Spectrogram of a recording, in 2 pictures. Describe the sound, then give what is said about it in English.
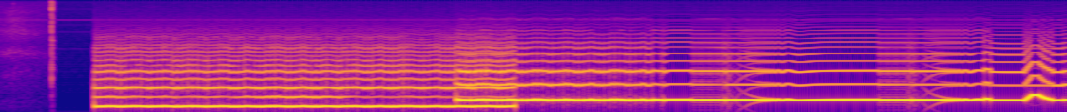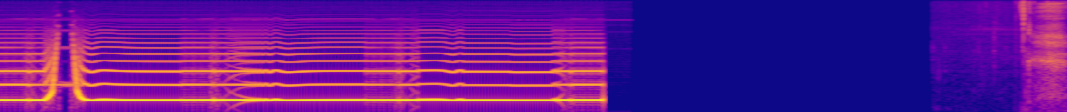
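A steady, buzzy synthesizer oscillator tone jumps up in pitch, then wobbles with vibrato whose speed keeps changing as a first LFO modulates the rate of a second LFO mapped to the oscillator's fine tune, swooping and bending before settling and cutting off, with no talking. “Now, our first LFO will modulate the rate of the second LFO, which is still mapped with the fine tune of our oscillator.”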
